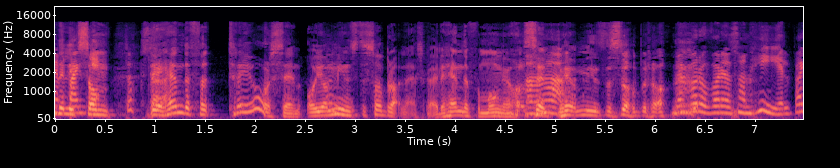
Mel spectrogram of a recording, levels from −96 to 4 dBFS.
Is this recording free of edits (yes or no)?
yes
